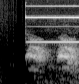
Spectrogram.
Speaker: तो जो कि आ रहा है तो मतलब इसका यह मॉस्फेट बिल्कुल सही है और अच्छी तरह से वर्क करेगा अगर हम अपने सर्किट में इस्तेमाल करेंगे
